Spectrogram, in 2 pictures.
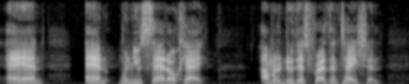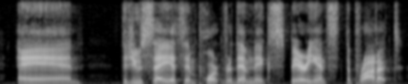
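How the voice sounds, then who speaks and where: A man's voice: a little high, animated, a little slow, creaky, fairly bright tone, dry recording, studio quality. A man co-hosting a radio show, asking questions in a chatty, stumbling way. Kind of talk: casual interview.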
